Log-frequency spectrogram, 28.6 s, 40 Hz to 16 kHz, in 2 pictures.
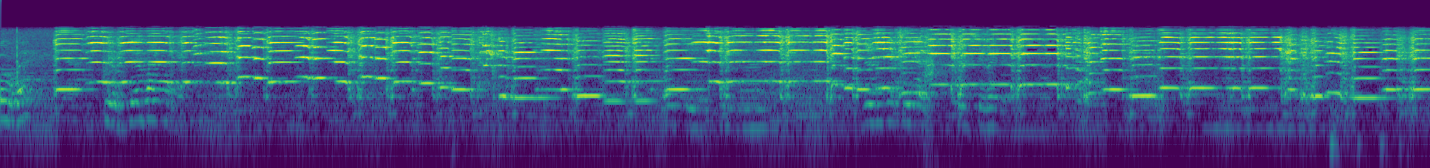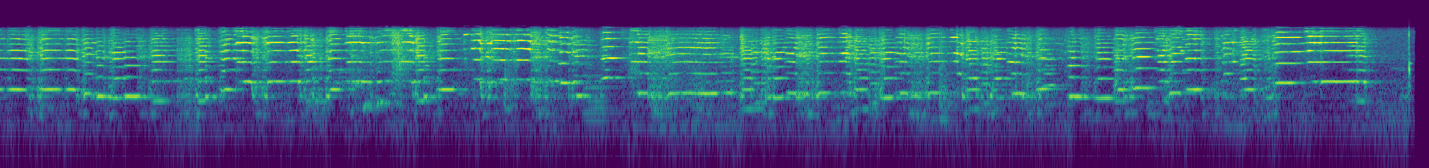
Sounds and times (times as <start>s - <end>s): Violin, fiddle: 0.5s - 28.4s.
